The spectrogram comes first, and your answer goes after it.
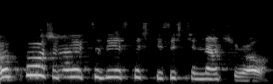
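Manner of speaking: high-pitched, impressed gush; real delighted amazement. Real, not acted. Zachwyt nad odpowiedziami uczniów. (zachwycony, wysoki głos)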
